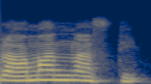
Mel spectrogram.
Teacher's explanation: जेव्हा आपण रामात नास्ती असं म्हणतो तो त जवळपास न सारखा उच्चार करावाच लागतो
